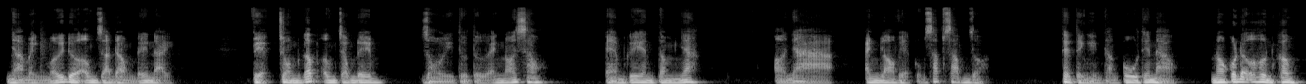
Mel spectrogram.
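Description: A man voicing a tired, grieving young father, speaking low and hushed. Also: a little slow, pauses often. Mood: weary.

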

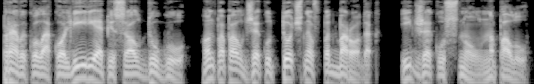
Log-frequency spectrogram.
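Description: An audiobook narrator reads a first-person crime story in a measured, dry manner. His extremely deep, gravelly voice rises and falls in a lively way. The recording is dry and close, with no room sound.

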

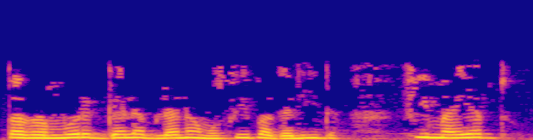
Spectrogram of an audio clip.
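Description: A woman voicing a calm, businesslike male investigator who leads a team, in a dull lo-fi recording. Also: fairly high pitch, very fast, close to an everyday voice.

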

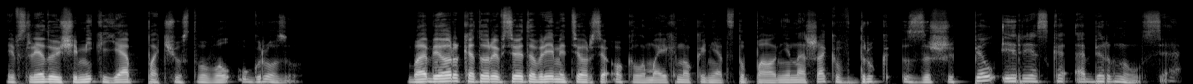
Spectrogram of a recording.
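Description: A man reading a first-person story aloud in a steady, scripted audiobook narration. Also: medium pitch, dry recording, studio quality.

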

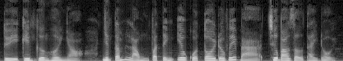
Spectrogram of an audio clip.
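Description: Tender older husband in a storybook, read by a woman in her own warm voice, dry close sound. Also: lowish voice, animated, brisk, no echo, close to an everyday voice. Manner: tender, heartfelt. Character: older man tenderly proposing to wife.

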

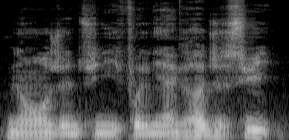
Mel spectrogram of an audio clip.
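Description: A man's voice: lowish voice, a little fast, dark tone, natural voice. A man voicing a capricious, pampered young countess who speaks petulantly and imperiously.

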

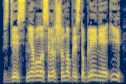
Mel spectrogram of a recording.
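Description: A pushy newspaper reporter who won't back off, his voice pitched well above the narrator's own and pushed loud. He shouts his questions insistently, recorded dry and close for a storybook reading. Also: brisk, no echo, lightly acted.

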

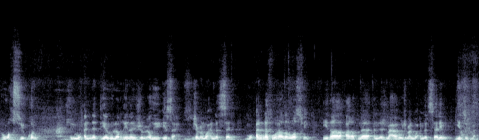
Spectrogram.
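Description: A man's voice: medium pitch, very fast, mellow, reverberant. A man with a Moroccan Arabic accent teaching a grammar lesson, putting questions to himself and answering them, with examples repeated again and again.

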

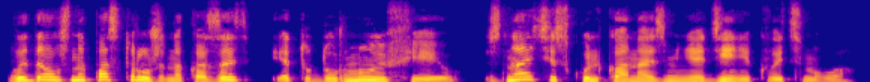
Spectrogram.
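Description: A woman's voice: medium pitch, normal speed, a little mellow, no echo, lightly acted. A woman doing a clipped, demanding lady. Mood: curt. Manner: clipped, curt. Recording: dry, slightly muffled recording.

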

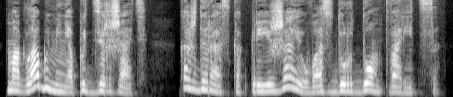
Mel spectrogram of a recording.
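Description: A frazzled, furious mother who snaps and shouts at her family, as a woman reader plays her. The voice is mellow and dry, close to the mic, pushed loud. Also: mid-range voice, lively intonation, moderate pace, no echo, lightly acted. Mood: exasperated. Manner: shouting, exasperated.

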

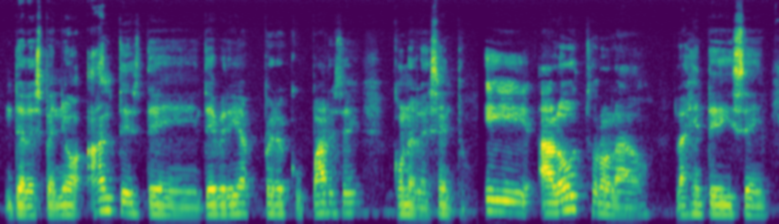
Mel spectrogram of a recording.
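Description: A man with an American accent whose voice sits low and whose speech moves slowly. He is a native English speaker who keeps stopping to search for the right words in casual conversation. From United States. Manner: hesitant, searching for words as a learner. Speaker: podcast co-host.

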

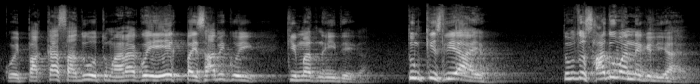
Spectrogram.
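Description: A man's voice: high-pitched, animated, fairly quick, a bit bright. A spiritual teacher gives a sermon, scolding his listeners and repeating his warnings with rhetorical questions. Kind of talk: Hindi sermon on scripture.

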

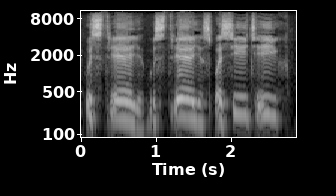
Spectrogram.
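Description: A man's voice: mid-range voice, moderate pace, a bit bright, pitched above the performer's own voice. A man reading aloud, voicing a brave young woman with a raised, urgent, pleading voice in an audiobook.

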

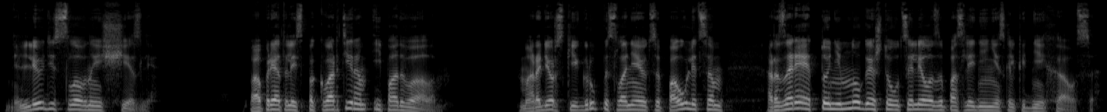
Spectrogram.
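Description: Guy reading an audiobook in first person, lively expressive pitch, measured and dramatic. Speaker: audiobook narrator.

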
